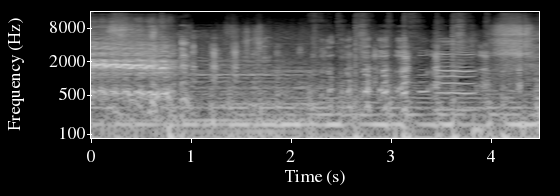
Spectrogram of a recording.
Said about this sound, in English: Well, I'm sorry, I got a horse here.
